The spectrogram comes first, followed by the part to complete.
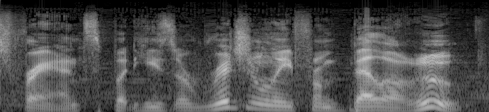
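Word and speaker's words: Belarus: living in Paris France but he's originally from bellaru right did I pronounce that correctly yes yeah he's originally from bellarus which used to be bellaria right back in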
